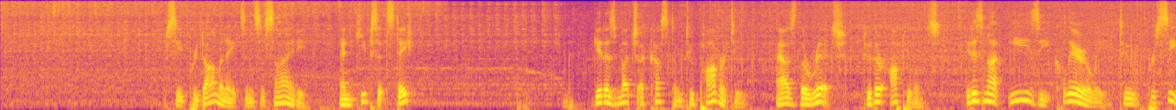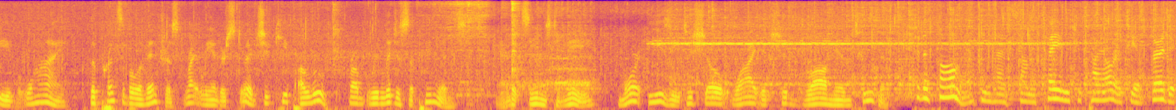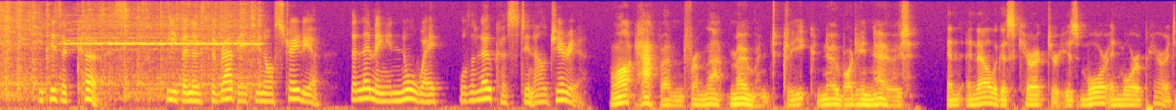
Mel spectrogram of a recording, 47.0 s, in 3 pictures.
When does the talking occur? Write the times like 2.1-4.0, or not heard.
2.1-5.5, 7.5-47.0.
